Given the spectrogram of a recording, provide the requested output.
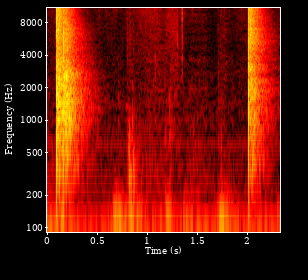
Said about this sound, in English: Do you want to clap to sync your audio now? Yeah.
